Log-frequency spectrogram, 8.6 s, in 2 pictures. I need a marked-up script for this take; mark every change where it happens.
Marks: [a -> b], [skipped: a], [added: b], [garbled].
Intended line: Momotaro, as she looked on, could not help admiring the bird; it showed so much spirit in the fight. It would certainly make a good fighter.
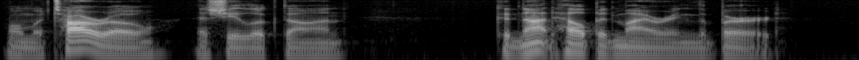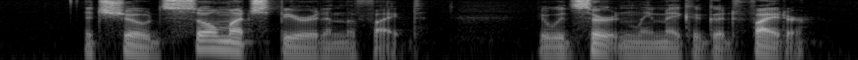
Momotaro, as she looked on, could not help admiring the bird; it showed so much spirit in the fight. It would certainly make a good fighter.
